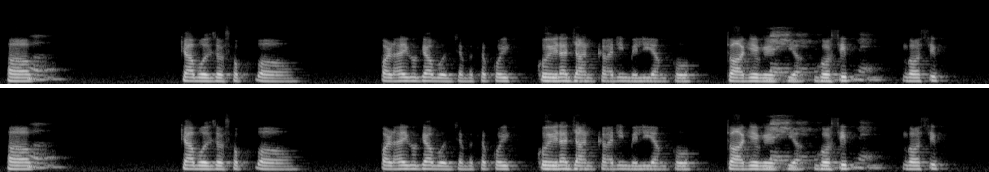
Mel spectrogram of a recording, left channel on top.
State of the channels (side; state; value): both; identical; correlation 1.00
